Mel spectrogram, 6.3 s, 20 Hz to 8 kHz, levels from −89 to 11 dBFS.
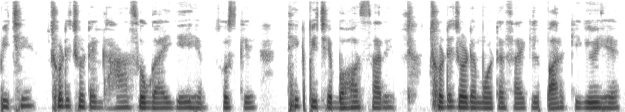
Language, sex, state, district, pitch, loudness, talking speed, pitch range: Hindi, male, Jharkhand, Ranchi, 140 Hz, -18 LUFS, 190 wpm, 140-150 Hz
